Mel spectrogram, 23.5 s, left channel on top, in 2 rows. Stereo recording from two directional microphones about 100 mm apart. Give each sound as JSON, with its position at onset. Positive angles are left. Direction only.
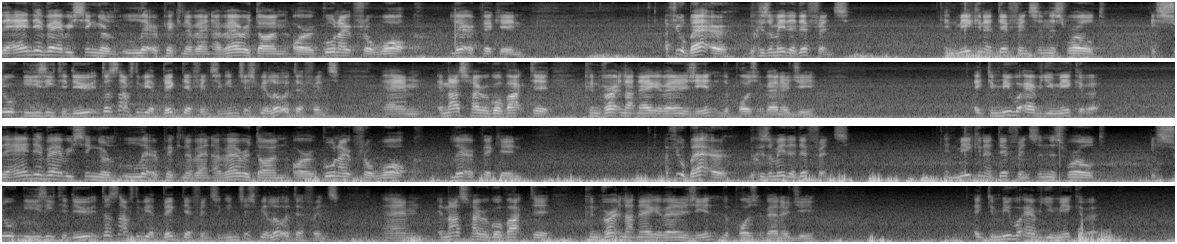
{"t": 0.0, "sound": "speech", "side_deg": -35}
{"t": 6.6, "sound": "speech", "side_deg": -35}
{"t": 9.4, "sound": "speech", "side_deg": -35}
{"t": 21.4, "sound": "speech", "side_deg": -35}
